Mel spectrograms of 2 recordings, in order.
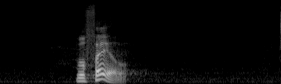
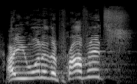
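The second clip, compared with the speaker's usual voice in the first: high, loud demanding questions; pointed interrogation, pitched up; questioning priests; 13 semitones higher, 6 dB louder than usual. Acted. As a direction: press him like suspicious priests.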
